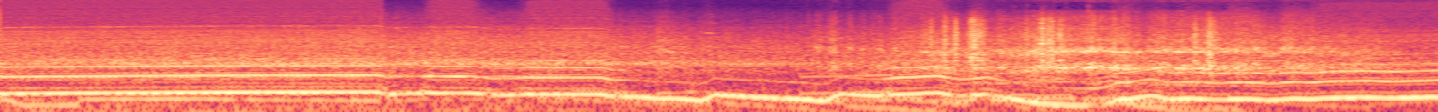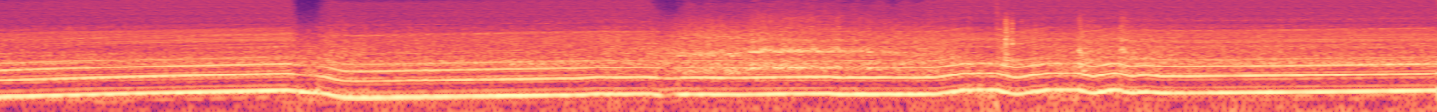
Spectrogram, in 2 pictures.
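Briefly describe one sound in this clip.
A car engine drones steadily, dropping in pitch as it slows and rising again as it speeds up.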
